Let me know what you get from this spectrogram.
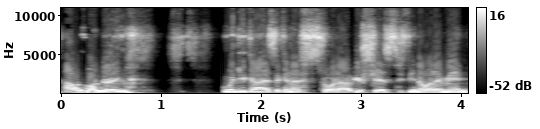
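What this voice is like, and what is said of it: Slight British accent with American twang. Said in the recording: “you've only taken on a slight British accent. ... I think I've adopted some of the twang,”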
